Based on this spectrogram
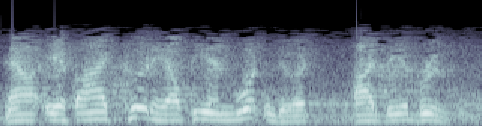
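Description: With noticeable background noise behind him, a man talks at a moderate pace in a high pitch and fairly even intonation. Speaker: preacher at a healing campaign. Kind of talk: sermon. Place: hall. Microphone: old recording.

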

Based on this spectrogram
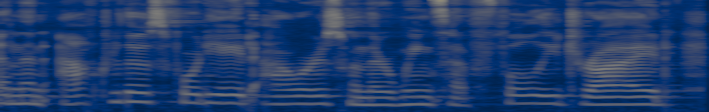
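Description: A woman's voice at a fairly slow pace. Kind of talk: lecture. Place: hall. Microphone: podium.

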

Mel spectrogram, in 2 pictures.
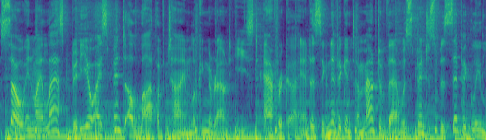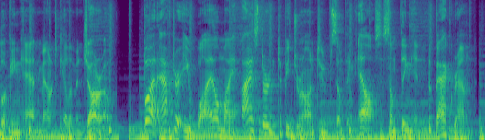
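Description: A man talks at a moderate pace while loud music fills the background. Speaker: educational video host. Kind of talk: scripted explainer narration. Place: home room.

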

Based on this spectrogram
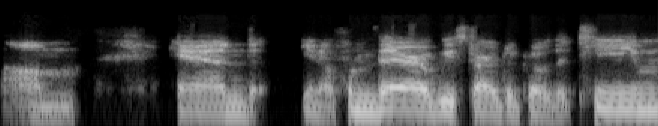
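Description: A man speaks at a moderate pace. The sound is dry with no echo, over a quiet background. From Los Angeles, US West Coast; California. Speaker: crypto startup executive. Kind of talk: interview. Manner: hesitant, many fillers. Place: booth. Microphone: earbuds.

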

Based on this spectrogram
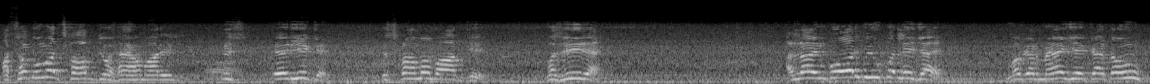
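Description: A man speaks at an extremely high pitch. Noticeable background noise can be heard. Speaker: former army officer. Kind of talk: street interview answer. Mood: angry, complaining about government. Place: street. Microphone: phone near.

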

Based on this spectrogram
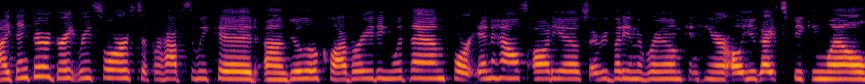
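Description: Loud and at a fairly quick pace with hardly any pauses, a woman speaks in a high pitch with monotone, flat intonation. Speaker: public commenter at city council meeting. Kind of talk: public comment. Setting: video call.

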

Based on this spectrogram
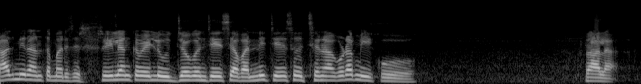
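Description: A woman's medium-pitched, very evenly loud voice, a normal speaking voice. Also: fairly even intonation. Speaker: interviewer. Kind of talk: interview questions. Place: garden. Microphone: lapel.

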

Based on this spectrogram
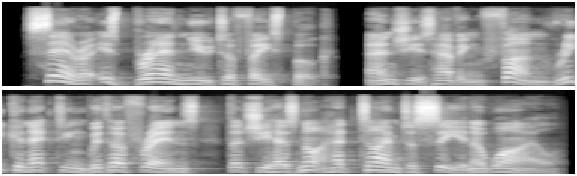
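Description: A man speaks with a British accent and hardly any pauses. His pitch is fairly high. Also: lively intonation, moderate pace. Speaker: narrator. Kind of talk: scripted narration. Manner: calm.

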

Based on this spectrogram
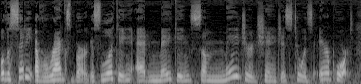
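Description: Her voice is somewhat breathy, with lively intonation. The woman talks at a moderate pace. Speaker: news anchor. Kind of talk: newsreading, studio news anchor. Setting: studio. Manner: polished, steady, formal broadcast delivery. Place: studio. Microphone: lapel.

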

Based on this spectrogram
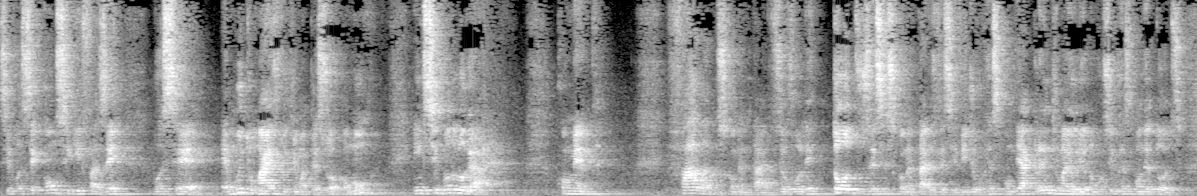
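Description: Ordinary pitch variation at a fairly quick pace, with audible room echo and light background noise. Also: man. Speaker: fitness instructor. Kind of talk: workout coaching outro talk to viewers. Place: gym.

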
